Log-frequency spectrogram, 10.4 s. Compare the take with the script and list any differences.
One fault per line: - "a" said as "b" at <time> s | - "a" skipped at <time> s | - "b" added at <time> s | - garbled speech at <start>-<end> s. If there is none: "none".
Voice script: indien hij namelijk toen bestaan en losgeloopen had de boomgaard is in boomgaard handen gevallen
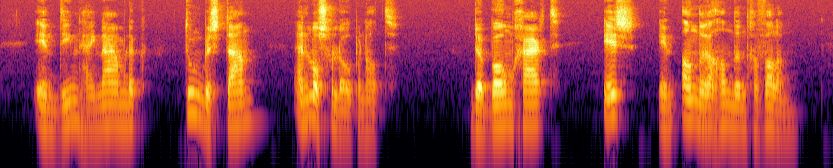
- "boomgaard" said as "andere" at 8.5 s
